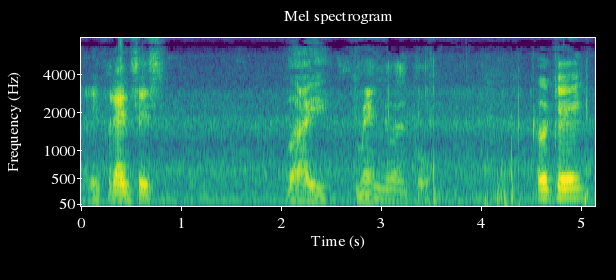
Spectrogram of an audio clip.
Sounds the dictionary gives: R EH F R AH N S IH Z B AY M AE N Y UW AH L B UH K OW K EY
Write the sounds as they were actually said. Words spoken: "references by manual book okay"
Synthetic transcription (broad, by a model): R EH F R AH N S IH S B AY M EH N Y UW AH L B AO OW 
